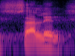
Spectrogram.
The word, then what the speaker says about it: Salén: Salén. Quiere decir Jerusalén. No es salén porque sigue acento en la e.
